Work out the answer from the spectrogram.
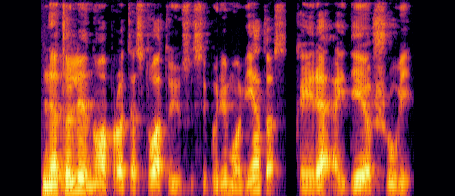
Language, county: Lithuanian, Kaunas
